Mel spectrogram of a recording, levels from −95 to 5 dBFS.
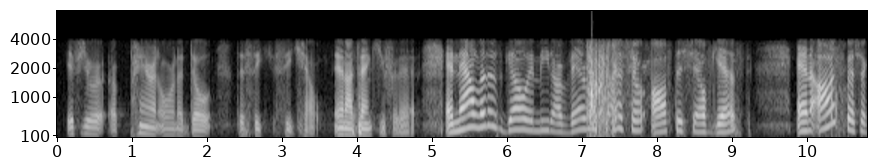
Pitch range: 175-235 Hz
